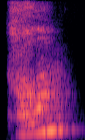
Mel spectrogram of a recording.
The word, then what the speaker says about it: column: When the letters M and N occur together at the end of a word, the letter N is usually silent. Here are some examples. Column, autumn.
